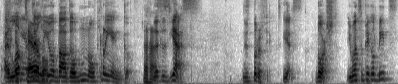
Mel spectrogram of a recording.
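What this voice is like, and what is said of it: Put-on foreign accent. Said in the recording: “I knew the accent was going to happen. ... the accents are gonna come out. ... So terrible.”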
